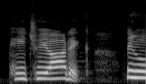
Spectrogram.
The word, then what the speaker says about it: patriotic: 这篇文章的第一个重点，我们来看 patriotic 这个形容词。P-A-T-R-I 这个字根有父亲的意思，因为国家有父亲的意味，所以 patriotic 是指爱国的，或者是有爱国心的。注意它的重音是在 O 这个音节，念成 patriotic。例如 many patriotic young men joined the army to fight for their country during the war.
